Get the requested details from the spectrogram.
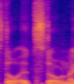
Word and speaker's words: Stoughton: Stoughton. It's Stoughton. I got that down.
